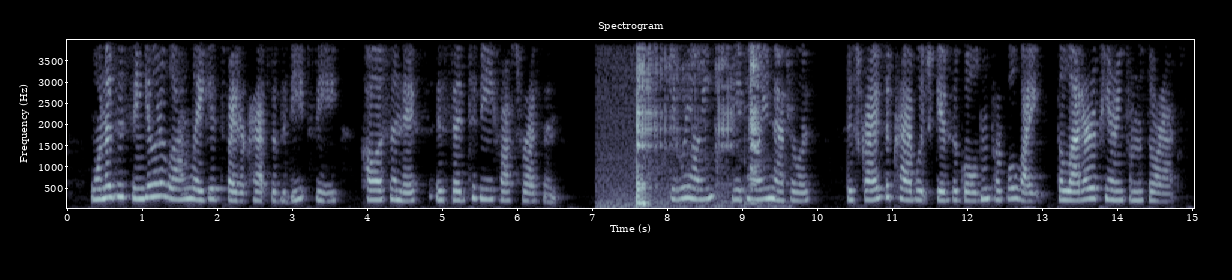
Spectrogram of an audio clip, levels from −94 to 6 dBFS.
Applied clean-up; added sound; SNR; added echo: classical method WPE with log-MMSE.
